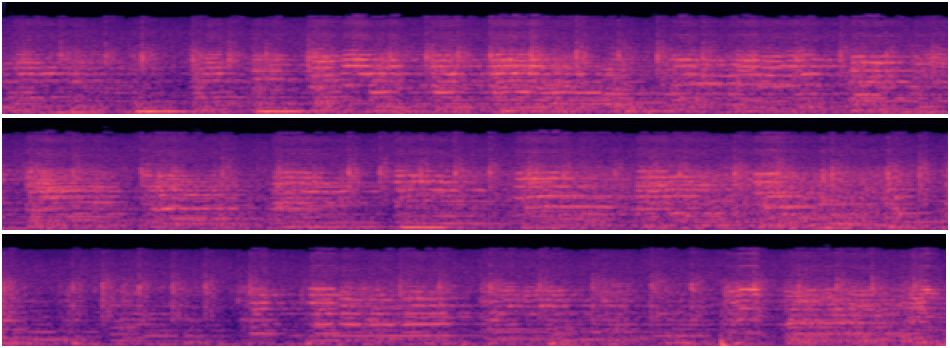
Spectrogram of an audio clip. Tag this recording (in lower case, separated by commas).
music, typewriter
